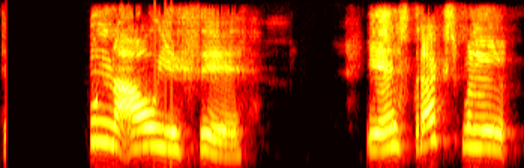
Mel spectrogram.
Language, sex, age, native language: Icelandic, female, 9, Icelandic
